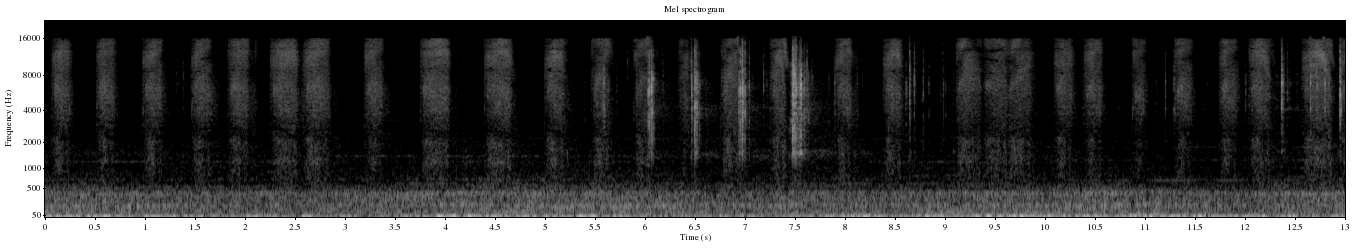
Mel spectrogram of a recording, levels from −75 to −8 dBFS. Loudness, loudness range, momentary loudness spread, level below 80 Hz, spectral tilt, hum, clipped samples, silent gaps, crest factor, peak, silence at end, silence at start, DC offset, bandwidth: -37 LUFS; 7 LU; 10 LU; -46 dBFS; -2 dB/octave; none; under 0.1%; none; 28 dB; -8 dBFS; 0 s; 0 s; under 0.1%; 17 kHz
